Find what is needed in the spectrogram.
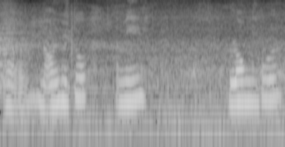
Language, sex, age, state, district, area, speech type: Assamese, female, 18-30, Assam, Kamrup Metropolitan, urban, spontaneous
